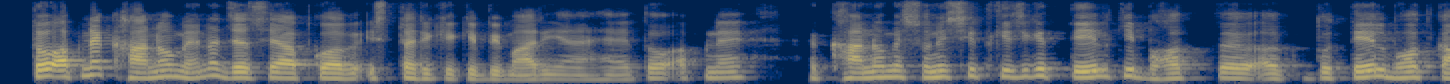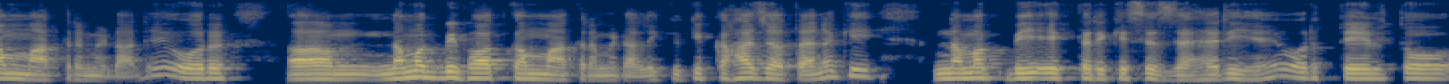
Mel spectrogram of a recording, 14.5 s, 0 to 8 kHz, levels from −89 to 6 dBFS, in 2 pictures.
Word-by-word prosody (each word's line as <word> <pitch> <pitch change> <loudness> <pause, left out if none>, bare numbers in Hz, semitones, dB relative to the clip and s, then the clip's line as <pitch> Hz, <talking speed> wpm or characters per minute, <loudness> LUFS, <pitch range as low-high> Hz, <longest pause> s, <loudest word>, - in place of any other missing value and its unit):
तो 190 - +8
अपने 185 +6 +6
खानों 160 +4 +3
में 155 -4 0
न 215 - 0
जैसे 155 0 +2
आपको 145 0 +3
अब 140 -1 +4
इस 140 0 -8
तरीके 135 -3 0
की 125 - -3
बीमारियाँ 115 0 -2
हैं 115 0 -8
तो 145 - -1
अपने 155 +3 -5 0.4
खानों 155 +2 +3
में 180 - 0
सुनिश्चित 175 +3 -2
कीजिए 185 -1 -3
कि 205 - +4
तेल 170 +3 +4
की 200 +2 -1
बहुत 140 +2 -4
अ, 140 -3 +1 0.2
तो 150 - 0
तेल 165 +6 +3
बहुत 165 +1 0
कम 140 -1 +2
मात्रा 115 -1 -2
में 105 -1 -8
डालें 220 - -8
और 145 -9 +1
अ, 145 - -1 0.3
नमक 125 +5 +4
भी 165 - +4
बहुत 145 -1 +3
कम 135 -1 +2
मात्रा 115 -2 -2
में 105 0 -7
डालें 100 +2 -6
क्योंकि 120 +4 -8
कहा 140 +1 0
जाता 130 -4 -1
है 120 - +1
ना 170 - -2
कि 190 +2 -4 0.3
नमक 140 +2 +2
भी 145 +1 +3
एक 145 0 -2
तरीके 135 0 -1
से 140 0 -3
जहर 115 +2 -4
ही 130 - -2
है 165 +9 -7
और 155 -6 -3
तेल 135 -1 +1
तो 140 -1 +1
145 Hz, 235 wpm, -23 LUFS, 125-165 Hz, 0.4 s, तो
